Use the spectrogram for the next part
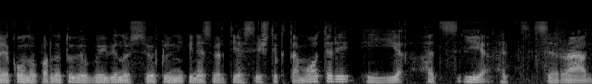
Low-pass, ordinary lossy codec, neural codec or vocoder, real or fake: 19.8 kHz; AAC, 24 kbps; none; real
